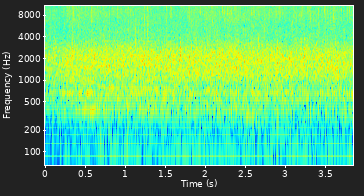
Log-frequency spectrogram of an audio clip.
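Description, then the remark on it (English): Steady audience applause, a dense wash of many hands clapping at an even, loud level throughout, with no voices standing out above it. “Please clap in an understanding of what God could do in us and through us.”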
